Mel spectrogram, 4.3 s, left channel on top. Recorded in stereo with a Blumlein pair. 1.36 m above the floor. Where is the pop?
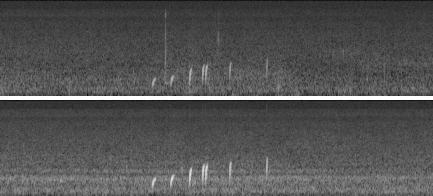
55° right.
